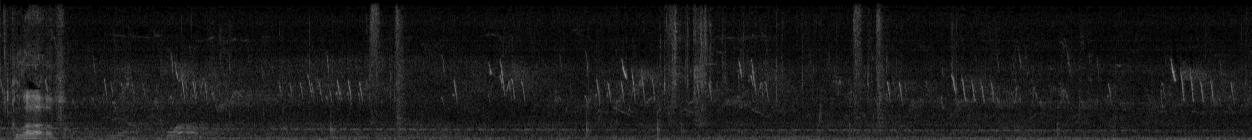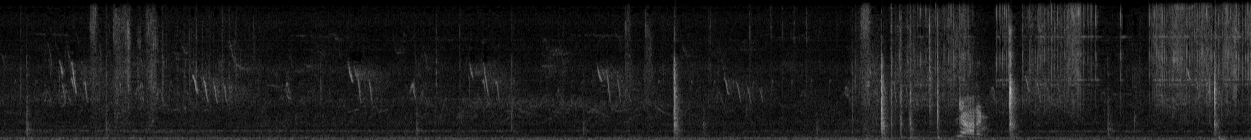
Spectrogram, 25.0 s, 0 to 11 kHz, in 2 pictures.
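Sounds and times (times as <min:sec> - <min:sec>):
birds chirping: 0:00.0 - 0:25.0
steady low hum: 0:00.0 - 0:25.0.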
